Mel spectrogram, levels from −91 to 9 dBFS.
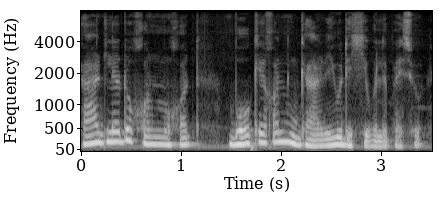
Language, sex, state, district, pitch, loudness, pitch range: Assamese, male, Assam, Sonitpur, 145 Hz, -15 LUFS, 125-175 Hz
